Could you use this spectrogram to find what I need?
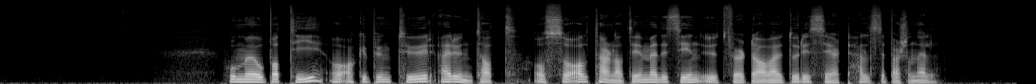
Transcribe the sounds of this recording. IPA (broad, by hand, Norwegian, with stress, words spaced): hʊmœʊpɑˈtiː ˈoː ɑkʉpʉŋˈtʉːɾ ˈæːɾ ˈʉnˌtɑt ˈɔsɔ ɑlˈtæɳɑˌtiːʋ mɛdɪˈsiːn ˈʉːtˌføːʈ ˈɑːʋ ɑʉtʊɾɪˈseːʈ ˈhɛlsəpæʃʊˌnɛl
